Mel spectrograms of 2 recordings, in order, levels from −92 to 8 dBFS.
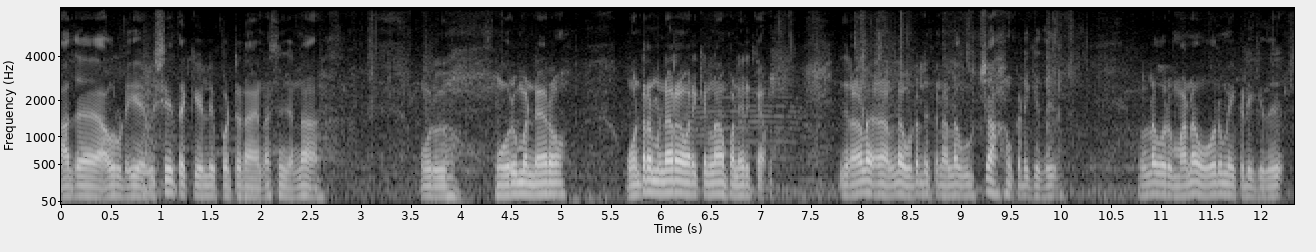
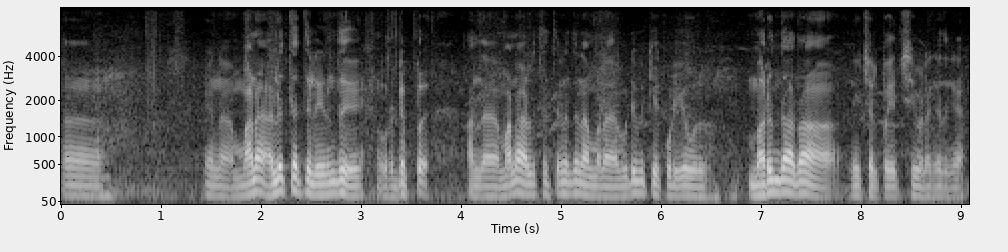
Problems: background sounds at intervals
